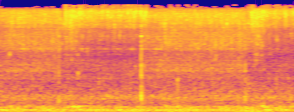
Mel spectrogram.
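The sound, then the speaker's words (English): A spray gun on a normal sink sprays water at high pressure, producing a steady, hissing rush that holds constant throughout without pause or speech. “That's the spray water pressure.”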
